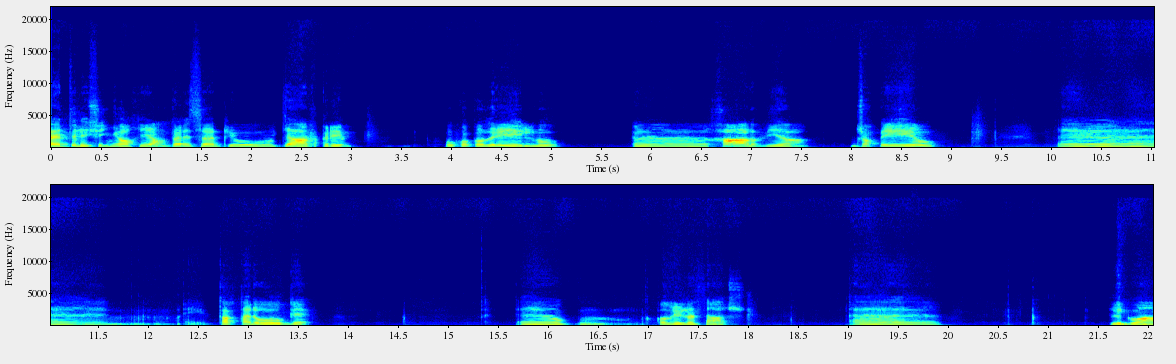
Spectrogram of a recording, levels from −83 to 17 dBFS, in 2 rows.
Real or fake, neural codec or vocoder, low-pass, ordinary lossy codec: fake; codec, 44.1 kHz, 2.6 kbps, DAC; none; none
